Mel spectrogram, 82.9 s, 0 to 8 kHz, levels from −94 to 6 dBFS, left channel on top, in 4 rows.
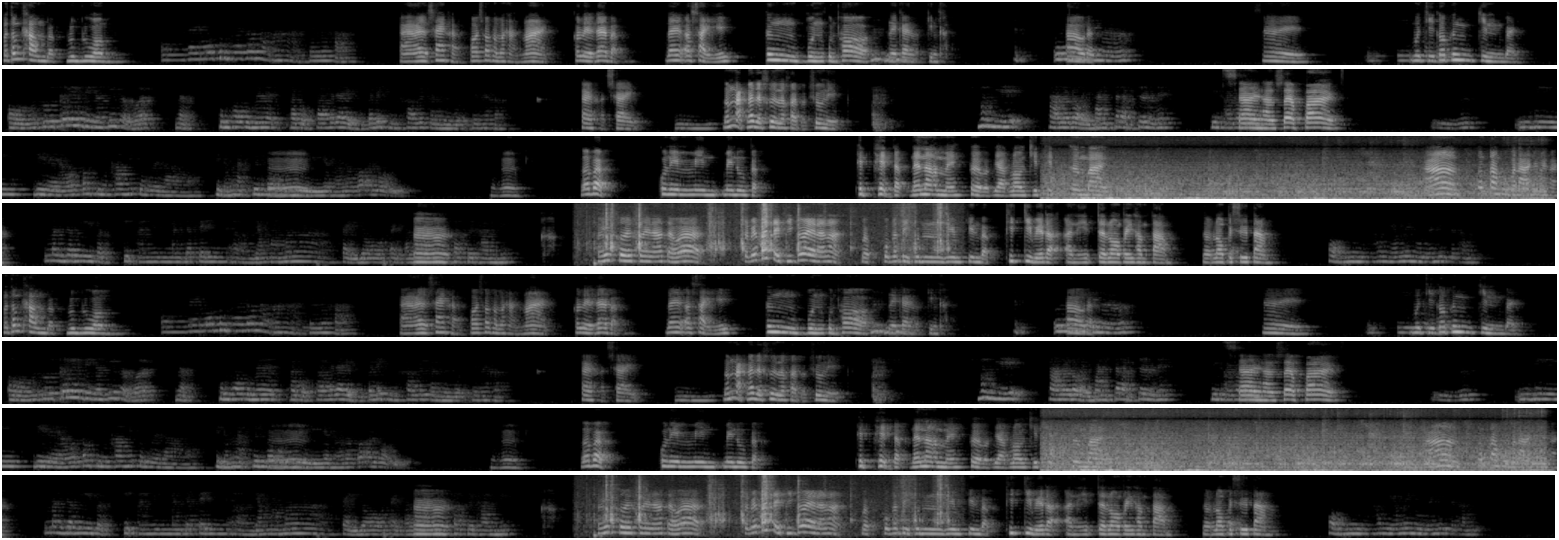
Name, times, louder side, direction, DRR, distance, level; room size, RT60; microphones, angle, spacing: voice 1, 0.0-1.6 5.3-7.3 7.6-8.2 8.8-9.7 10.2-12.6 14.2-14.5 16.8-17.4 18.8-20.2 28.5-29.2 30.3-31.9 37.2-38.5 45.0-45.5 48.0-48.4 49.2-49.6 50.2-51.6 52.9-56.3 60.4-62.3 67.7-68.2 69.5-69.6 70.1-71.6 72.1-73.4 73.6-77.8 78.2-79.1, left 4 dB, 80° left, 0.8 m, -34 dB
voice 2, 2.1-4.6 11.6-12.2 13.5-13.6 14.0-15.1 18.2-18.3 18.6-19.4 20.8-22.7 23.0-23.2 23.6-27.4 29.7-30.2 32.3-32.4 33.7-34.3 34.7-36.3 36.8-37.5 39.8-40.3 40.9-46.8 57.0-57.6 58.1-59.0 62.7-68.9 73.8-73.9 74.1-74.4 78.5-79.0 79.9-81.8, equal, 15° right, 3.9 m, -49 dB
sound 1, 55.3-62.1, right 1 dB, 90° right, 1.2 m, -33 dB
sound 2, 69.8-75.0, left 4 dB, 20° left, 0.5 m, -36 dB
17.5 x 12.0 x 2.5 m
head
